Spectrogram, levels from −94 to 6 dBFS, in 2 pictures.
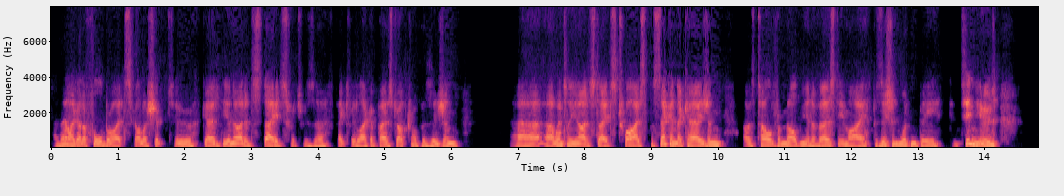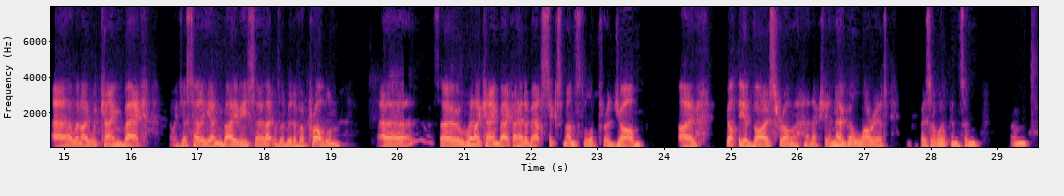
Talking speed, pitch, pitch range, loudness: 185 wpm, 145 Hz, 135-155 Hz, -22 LUFS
